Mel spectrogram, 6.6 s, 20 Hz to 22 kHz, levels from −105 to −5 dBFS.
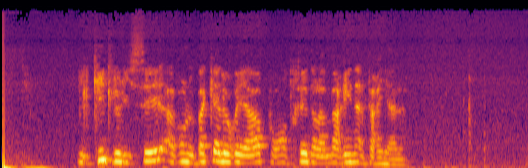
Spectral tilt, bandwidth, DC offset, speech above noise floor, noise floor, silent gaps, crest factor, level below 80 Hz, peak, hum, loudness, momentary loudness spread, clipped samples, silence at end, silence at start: -7 dB/octave; 16 kHz; under 0.1%; 28 dB; -47 dBFS; none; 16 dB; -38 dBFS; -4 dBFS; none; -20 LUFS; 13 LU; under 0.1%; 0.2 s; 0.05 s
